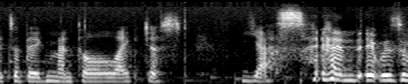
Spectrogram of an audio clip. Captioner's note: laughing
